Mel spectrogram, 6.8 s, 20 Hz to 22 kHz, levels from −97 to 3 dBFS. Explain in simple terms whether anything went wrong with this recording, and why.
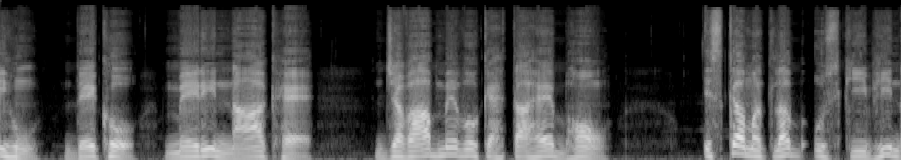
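Crude rate conversion runs through the whole clip, from the first second to the last. The speech was stretched to a new sample rate without smoothing: extra samples were made by simply repeating neighbouring ones. The pattern points to a change from 44.1 kHz to 48 kHz. Those repeats fall in a regular rhythm unrelated to the voice, adding a faint gritty fizz that rides along with louder and brighter sounds.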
